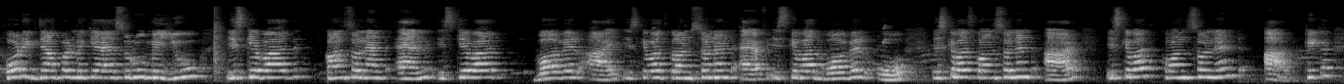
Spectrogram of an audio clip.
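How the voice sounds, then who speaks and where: A woman, teaching English pronunciation in a classroom style. She keeps asking questions and answering them herself, with a steady stream of "theek hai". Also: sits high, a little slow. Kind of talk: classroom-style lesson explanation. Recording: echoey room, voice from a distance.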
